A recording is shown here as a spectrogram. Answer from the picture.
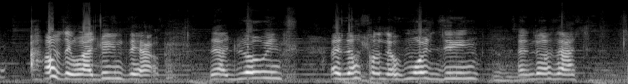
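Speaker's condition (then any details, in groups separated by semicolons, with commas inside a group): Cerebral palsy; from birth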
